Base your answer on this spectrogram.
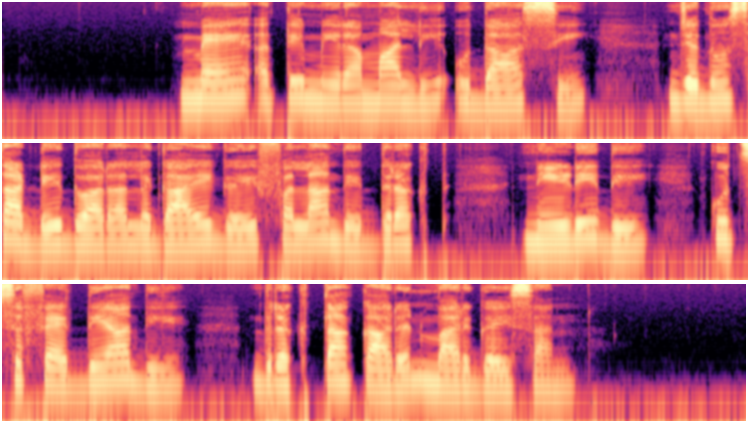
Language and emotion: Punjabi, sad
